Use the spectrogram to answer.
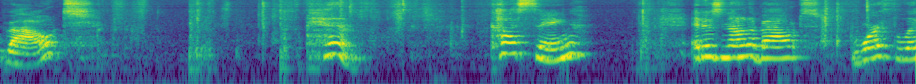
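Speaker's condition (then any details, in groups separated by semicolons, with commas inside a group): No condition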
